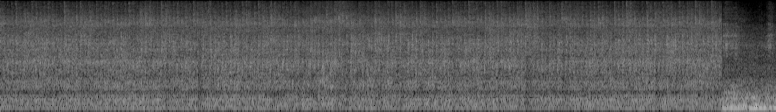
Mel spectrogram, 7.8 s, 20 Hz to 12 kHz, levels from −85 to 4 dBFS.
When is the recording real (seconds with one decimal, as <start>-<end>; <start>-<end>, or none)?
0.0-2.9; 3.8-7.8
